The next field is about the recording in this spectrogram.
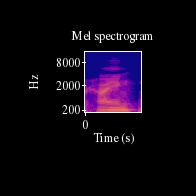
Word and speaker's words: Heying: This is Dr. Heather Hying, rhymes with flying.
